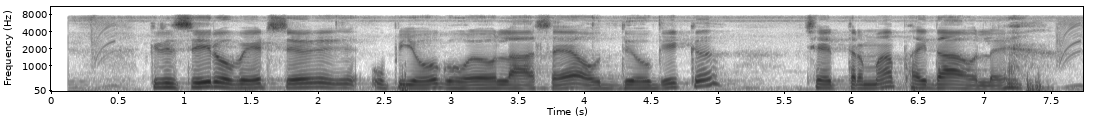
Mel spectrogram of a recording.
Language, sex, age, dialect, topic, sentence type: Maithili, male, 18-24, Angika, agriculture, statement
